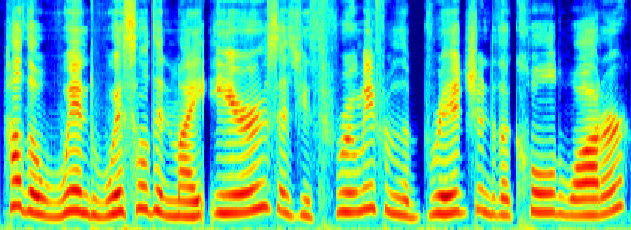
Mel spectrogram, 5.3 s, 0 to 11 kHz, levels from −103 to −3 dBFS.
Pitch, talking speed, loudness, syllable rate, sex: 260 Hz, 205 wpm, -17 LUFS, 4.3 syllables/s, female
